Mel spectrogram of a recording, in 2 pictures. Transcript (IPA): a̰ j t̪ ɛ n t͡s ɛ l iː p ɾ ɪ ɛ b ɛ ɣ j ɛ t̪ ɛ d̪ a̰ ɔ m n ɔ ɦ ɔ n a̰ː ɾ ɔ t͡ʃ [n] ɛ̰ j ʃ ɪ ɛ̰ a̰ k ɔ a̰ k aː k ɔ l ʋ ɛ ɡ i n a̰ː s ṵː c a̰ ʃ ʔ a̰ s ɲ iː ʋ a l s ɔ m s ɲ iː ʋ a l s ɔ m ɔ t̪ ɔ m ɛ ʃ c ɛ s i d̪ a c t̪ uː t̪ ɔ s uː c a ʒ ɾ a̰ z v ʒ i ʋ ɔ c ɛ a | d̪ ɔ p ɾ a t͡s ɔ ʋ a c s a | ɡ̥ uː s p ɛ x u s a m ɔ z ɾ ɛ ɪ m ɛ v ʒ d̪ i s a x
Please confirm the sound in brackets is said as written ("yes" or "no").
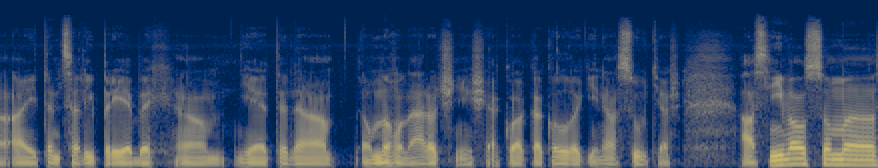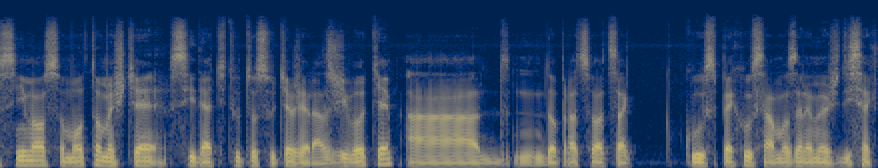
no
